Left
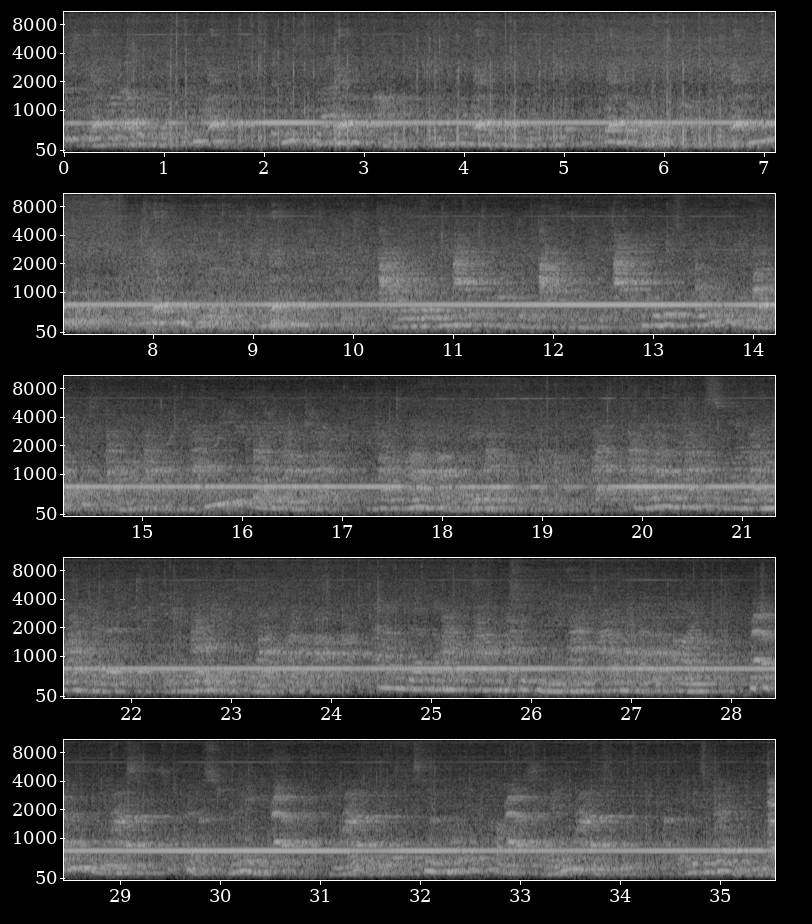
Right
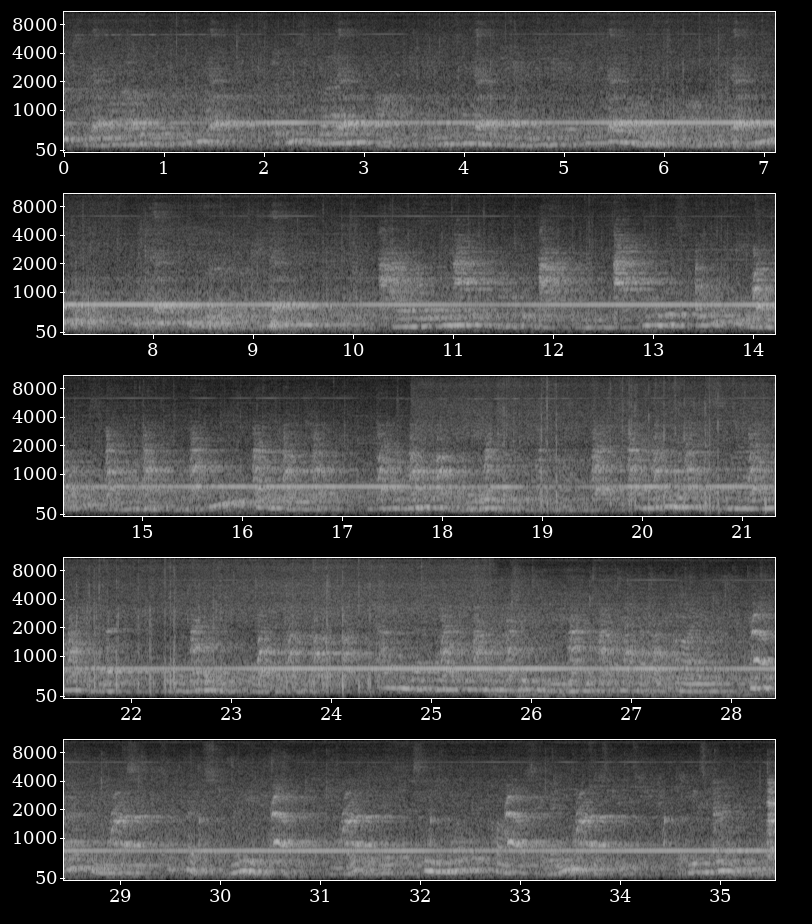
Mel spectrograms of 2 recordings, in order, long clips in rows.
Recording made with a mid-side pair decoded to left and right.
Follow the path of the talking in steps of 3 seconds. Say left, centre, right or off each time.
left, left, left, left, left, left, left, left, left, centre, centre, centre.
